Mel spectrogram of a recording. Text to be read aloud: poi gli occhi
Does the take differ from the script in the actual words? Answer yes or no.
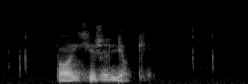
yes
